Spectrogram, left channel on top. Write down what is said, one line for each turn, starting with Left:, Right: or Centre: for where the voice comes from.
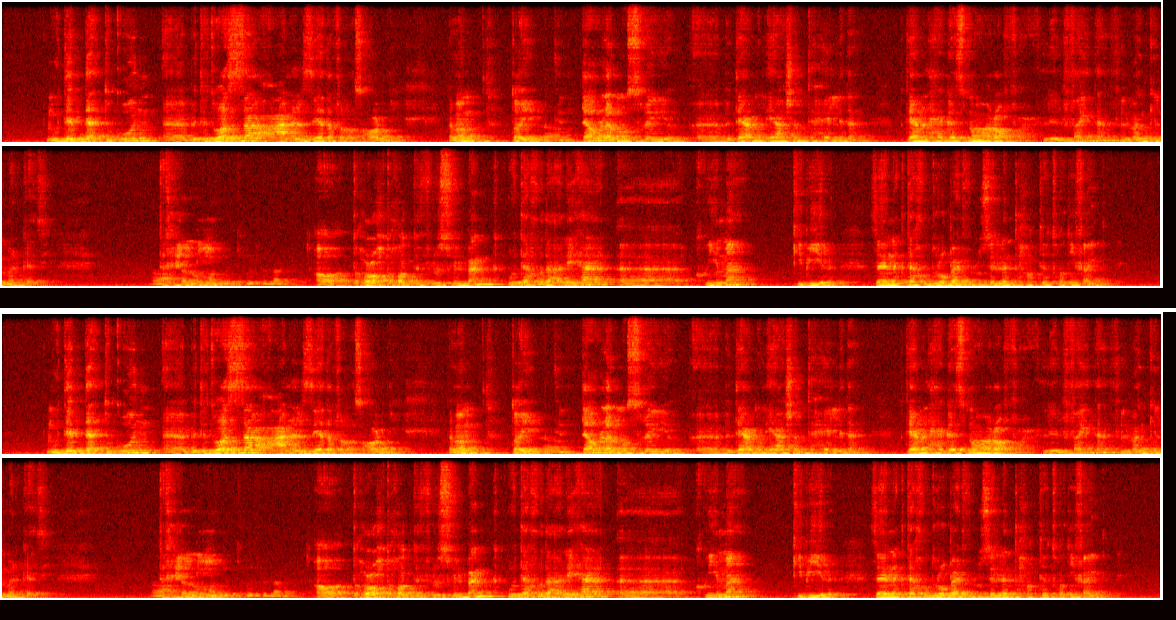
Right: وتبدأ تكون آه، بتتوزع على الزيادة في الأسعار دي تمام طيب
Left: اه
Right: الدولة المصرية آه، بتعمل إيه عشان تحل ده بتعمل حاجة اسمها رفع للفايدة في البنك المركزي
Left: اه
Right: تخليك
Left: عشان اروح احط الفلوس في البنك
Right: اه تروح تحط فلوس في البنك وتاخد عليها آه، قيمة كبيرة زي انك تاخد ربع
Left: امم
Right: الفلوس اللي انت حطيتها دي فايدة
